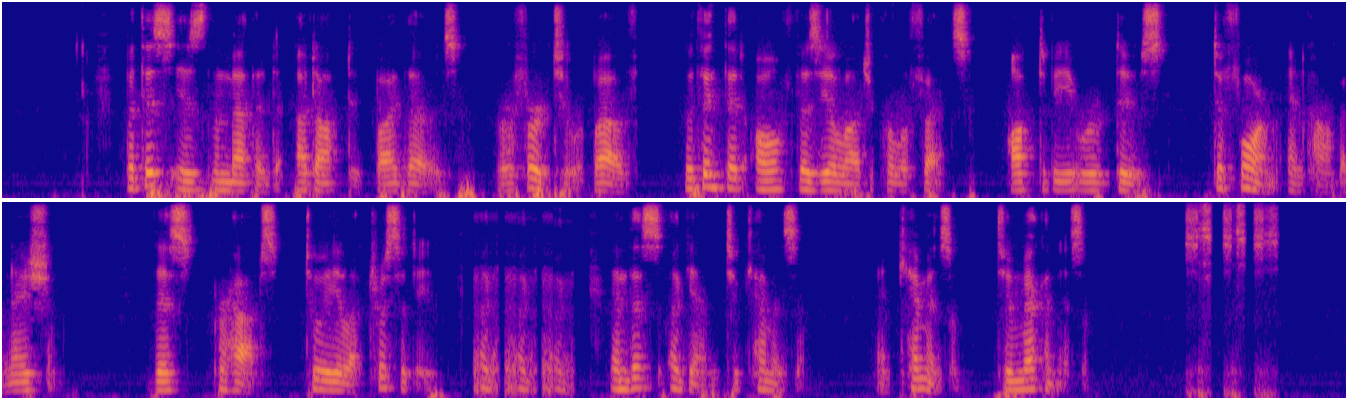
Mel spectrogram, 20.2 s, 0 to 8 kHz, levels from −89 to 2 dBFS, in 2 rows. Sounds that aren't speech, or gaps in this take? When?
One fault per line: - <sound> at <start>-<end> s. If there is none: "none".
- laugh at 13.6-14.4 s
- laugh at 19.0-19.7 s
